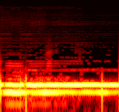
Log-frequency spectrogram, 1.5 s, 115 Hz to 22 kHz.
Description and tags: semiq fx 2
freaky, sounddesign, fx, digital, sound, electric, industrial, glitch, lo-fi, abstract, sci-fi, sfx, soundeffect, effect, noise, electronic, experimental, loop, soundesign, sound-design, sound-effect, synth, weird, efx, machine, strange, bleep, future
